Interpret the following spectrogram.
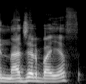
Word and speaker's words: Nazarbayev: In Central Asia, when a word ends in with V, it's pronounced with an F. It's pronounced with an F. So, even if you say Nazarbayev, it won't make any difference.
